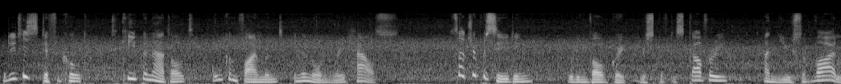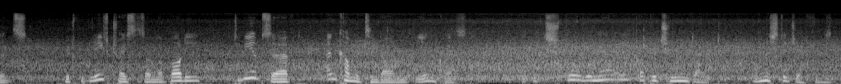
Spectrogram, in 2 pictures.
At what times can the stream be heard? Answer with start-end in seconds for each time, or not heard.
0.0-16.7.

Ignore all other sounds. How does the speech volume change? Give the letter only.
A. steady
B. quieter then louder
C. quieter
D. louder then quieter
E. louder
A.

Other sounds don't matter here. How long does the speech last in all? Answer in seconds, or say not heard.
17 s.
